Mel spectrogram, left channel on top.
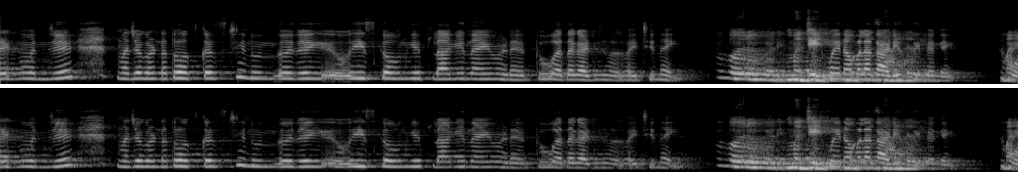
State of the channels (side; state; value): both; normal; correlation 0.69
